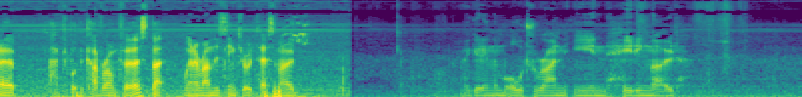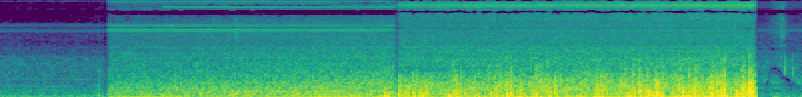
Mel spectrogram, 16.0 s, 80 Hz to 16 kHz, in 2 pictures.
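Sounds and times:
fan rushing air: 0.0 - 3.6, 5.8 - 15.6.

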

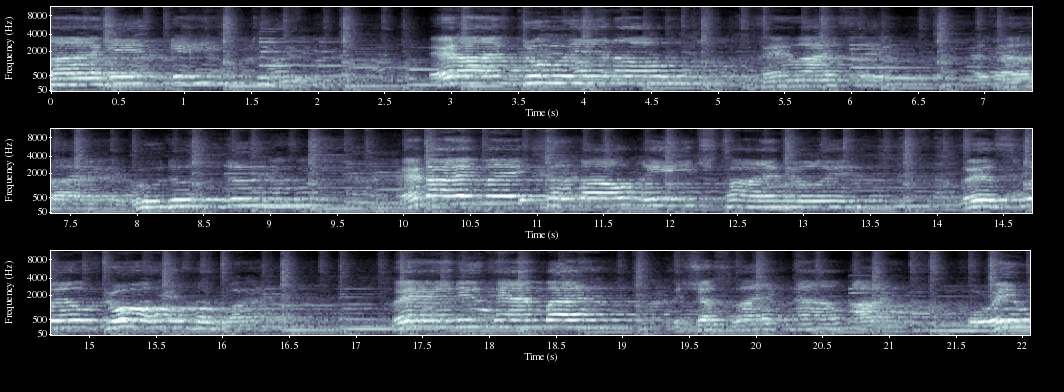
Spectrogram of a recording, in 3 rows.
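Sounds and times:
acoustic guitar: 0.0 - 22.0
drums: 0.0 - 22.0
electric bass: 0.0 - 22.0.

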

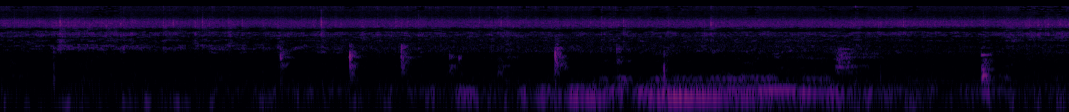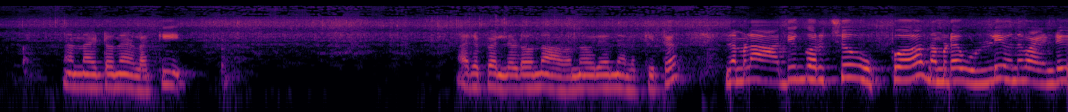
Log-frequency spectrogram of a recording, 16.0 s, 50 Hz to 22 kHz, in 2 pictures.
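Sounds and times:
food sizzling in frying pan: 0.0 - 16.0
wooden spatula scraping: 5.8 - 6.7.

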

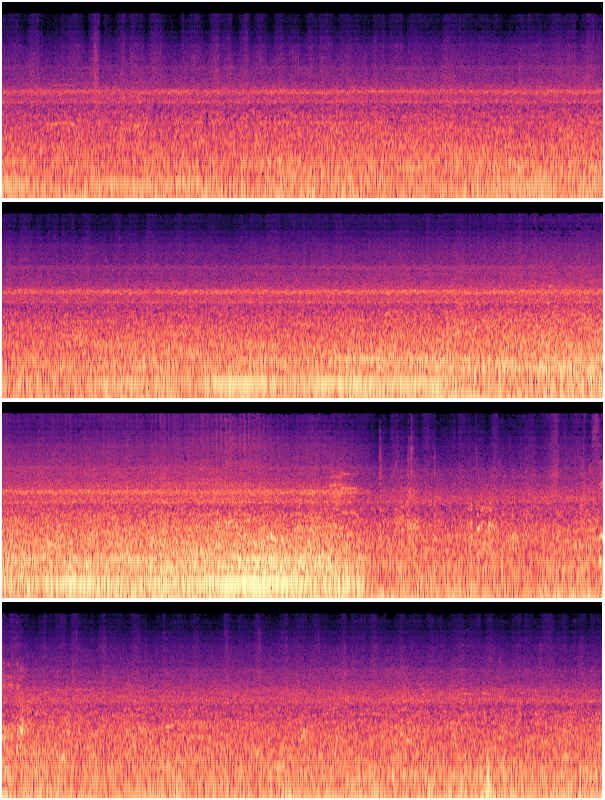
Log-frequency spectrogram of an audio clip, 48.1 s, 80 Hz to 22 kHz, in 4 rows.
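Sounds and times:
low hum of building machinery: 0.0 - 48.0
faint high whine: 9.8 - 32.0.

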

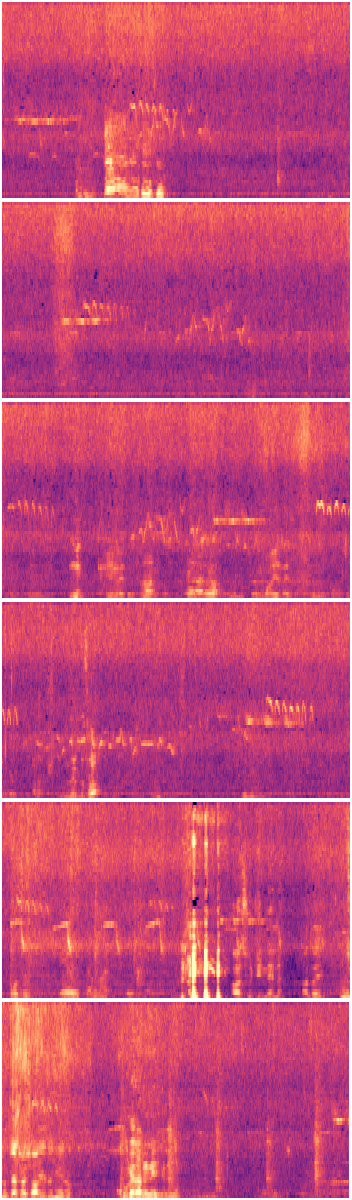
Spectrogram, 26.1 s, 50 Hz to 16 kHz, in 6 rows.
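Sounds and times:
honeybees buzzing: 0.0 - 26.0.

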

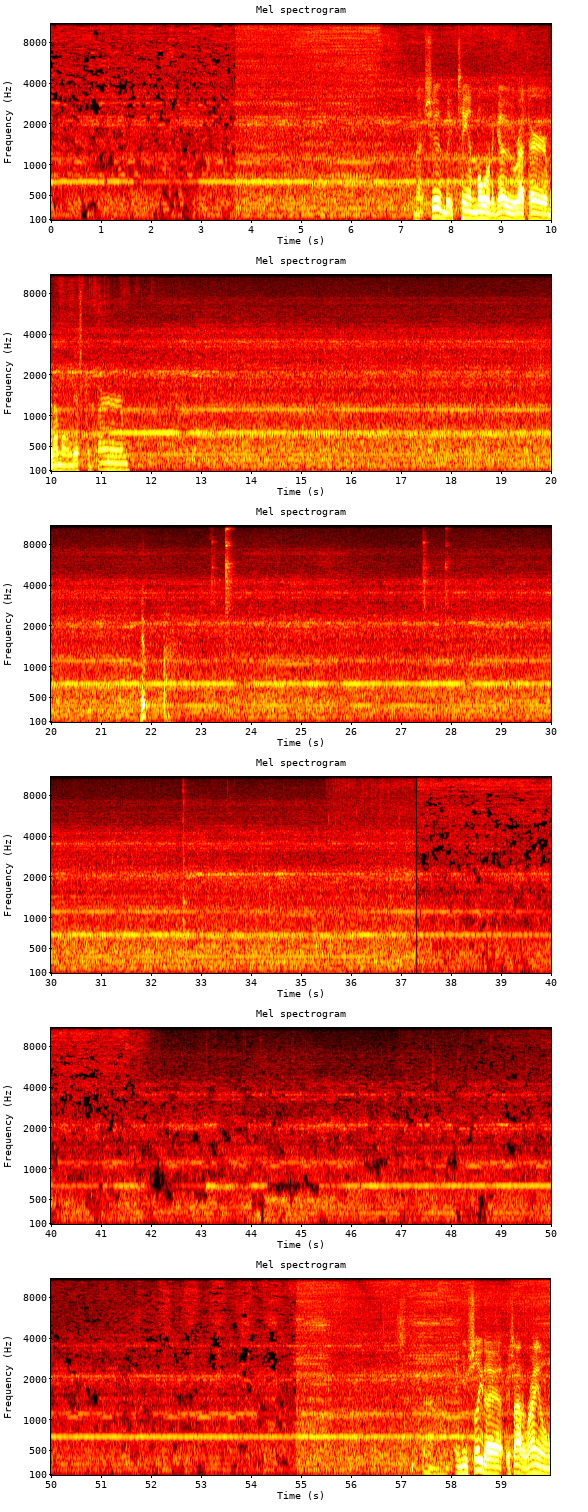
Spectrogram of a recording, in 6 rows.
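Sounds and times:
grinding machine whine: 0.0 - 59.9.

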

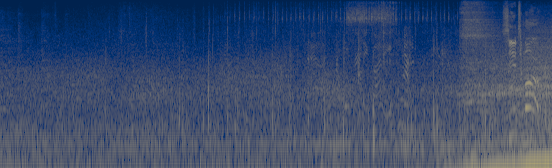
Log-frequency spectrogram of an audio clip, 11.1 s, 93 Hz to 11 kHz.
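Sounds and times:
low street hum: 0.0 - 11.0
footsteps on pavement: 1.2 - 10.0
faint rapid high ticking: 4.2 - 9.3.

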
